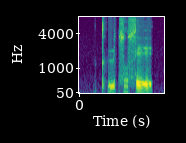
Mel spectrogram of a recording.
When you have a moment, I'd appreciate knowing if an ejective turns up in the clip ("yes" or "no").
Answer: yes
